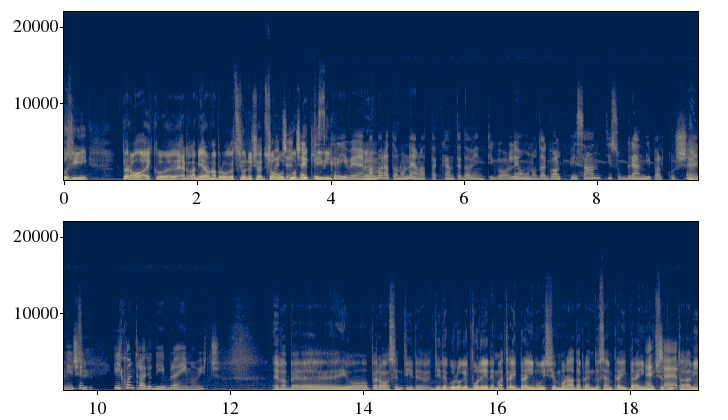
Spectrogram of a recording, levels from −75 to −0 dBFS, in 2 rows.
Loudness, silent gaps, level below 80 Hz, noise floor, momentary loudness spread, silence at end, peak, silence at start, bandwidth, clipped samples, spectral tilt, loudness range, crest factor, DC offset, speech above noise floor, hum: -24 LUFS; none; -50 dBFS; -47 dBFS; 15 LU; 0 s; -4 dBFS; 0 s; 16 kHz; under 0.1%; -5.5 dB/octave; 9 LU; 20 dB; under 0.1%; 23 dB; none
